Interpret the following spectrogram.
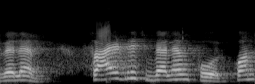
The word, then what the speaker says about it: Wilhelm: कर लो, फ्राइडरिच विलेम, विलेम है, विलियम नहीं है, विलेम, WILHELM, विलेम, फ्राइडरिच विलेम four.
